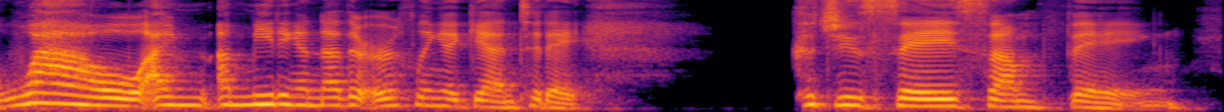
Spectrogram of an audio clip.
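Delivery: play-acted, thrilled, excited alien voice. Telling a joke, voicing the extraterrestrial meeting another earthling: excited alien. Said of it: "the E T is so excited and go".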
